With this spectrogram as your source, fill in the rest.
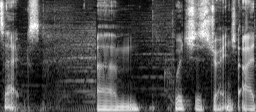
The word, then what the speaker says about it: CeX: it's spelled CeX but it's apparently supposed to be pronounced sex um which is strange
